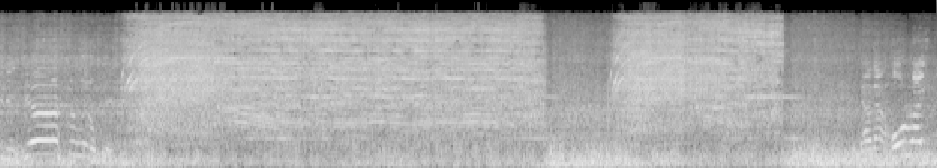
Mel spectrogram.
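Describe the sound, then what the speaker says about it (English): Angle grinder thinning down a steel weld bead, a loud, harsh grinding screech that runs for several seconds, stops briefly, then bites in again, with short spoken remarks between the passes. "you're going to need to apply the grinder and thin it out just a little bit"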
